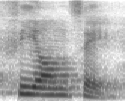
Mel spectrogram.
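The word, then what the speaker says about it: fiancée: मतलब दोनों का प्रोनाउंसिएशन सेम है, प्रोनाउंसिएशन में कोई अंतर नहीं है। ये क्या है, फियांसे, और ये भी क्या है, फियांसे, है ना। फियांसे ये है और फियांसे ये है। क्लियर, दोनों का प्रोनाउंसिएशन सेम है। There is no difference between the pronunciation of these two, है ना। प्रोनाउंसिएशन दोनों का ही सेम है, लेकिन एक मैन है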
